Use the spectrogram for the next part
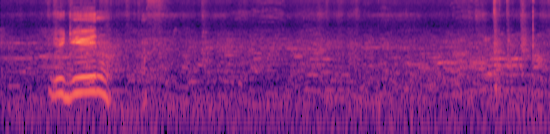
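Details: A Siamese cat gives a single low, wavering meow that rises and falls, then the room goes quiet.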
